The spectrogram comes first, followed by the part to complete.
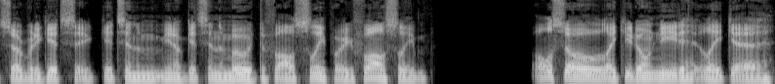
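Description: Guy with a really creaky voice doing a rambly bedtime monologue, pretty flat, trails off and restarts a lot. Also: medium pitch, no echo, studio quality. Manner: meandering, halting, self-interrupting, soothing. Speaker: host of a sleep podcast.

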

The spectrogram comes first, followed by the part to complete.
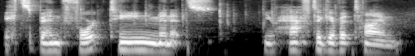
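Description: A man's voice: mid-range voice, fairly even intonation, slow, a bit bright, slight background noise. A man playing a controlled, pushy vigilante mentor in an audio drama, speaking in terse, insistent orders. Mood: reassuring. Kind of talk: naturalistic audio drama acting.

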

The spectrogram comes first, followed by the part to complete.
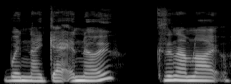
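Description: Young London woman, actor as podcast guest, slightly low voice, dry sound, candid slangy storytelling. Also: moderate pace, clear, resonant tone, no room sound. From London, England. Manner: candid, expressive, slangy, sweary. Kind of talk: casual chat, animated storytelling.

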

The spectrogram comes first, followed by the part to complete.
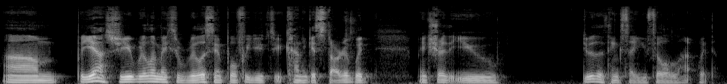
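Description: Deep-voiced man hosting a podcast. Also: a little fast. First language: not English. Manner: relaxed, rambling with many fillers and restarts. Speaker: podcast host. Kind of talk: casual solo monologue.

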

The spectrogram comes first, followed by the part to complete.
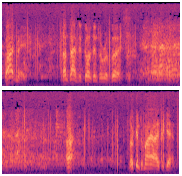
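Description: An actor playing a psychiatrist who hypnotizes in a slow, soothing drone, in a 1940s radio comedy. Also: male voice, mid-range voice. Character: slow, droning male hypnotist doctor. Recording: lo-fi 1940s radio broadcast with hiss.

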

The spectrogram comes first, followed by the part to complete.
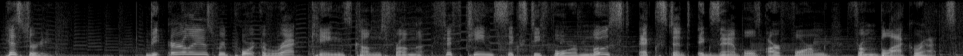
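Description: A male podcast host reads reference text aloud with commentary. His pitch moves around a lot while his pace stays unhurried. The delivery is playful and theatrical, with faint music around it. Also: sing-song. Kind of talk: reading an encyclopedia page aloud with commentary.

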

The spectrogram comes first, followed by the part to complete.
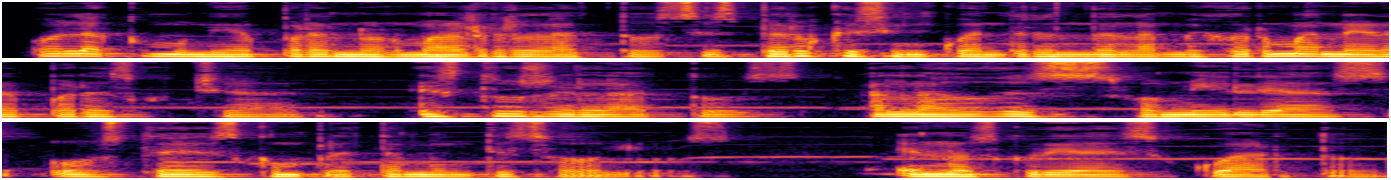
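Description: A man's voice: on the low side, level tone, fairly quick, darkish tone, faint music behind. A man hosting and narrating a show of listeners' stories, reading them aloud in a storytelling style.

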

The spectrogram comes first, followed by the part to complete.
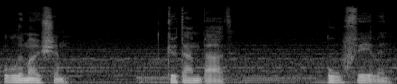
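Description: An earnest male rebel guide in an audio drama. He has a fairly low voice and speaks with protective, insistent conviction, like someone who knows the plan. Music plays behind him. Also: steady tone, slow pace. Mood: grave, insistent.

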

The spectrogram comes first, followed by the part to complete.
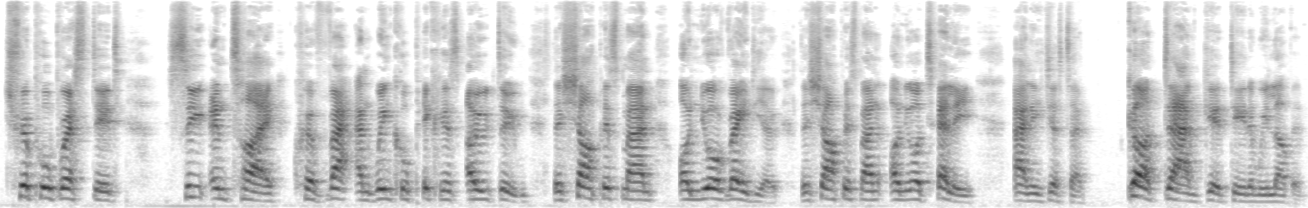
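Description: A man's voice: on the high side, a little slow, sharp tone. A man co-hosting a podcast with playful, boisterous slang. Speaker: podcast co-host. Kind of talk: casual banter.

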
